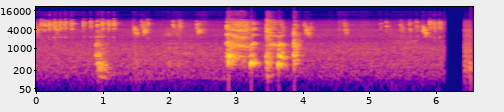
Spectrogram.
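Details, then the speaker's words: Effective cough demonstration, seated on the edge of a bed: a maximal breath in through the nose and out through the mouth, then a pair of firm coughs. The first cough moves phlegm from the large airways, the second expels it. "Mengapa kita harus melakukan batuk sebanyak 2 kali? Karena batuk yang pertama bertujuan untuk mendorong dahak dari saluran nafas yang lebih besar. Kemudian, batuk yang kedua bertujuan untuk mendorong dahak keluar melalui mulut."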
